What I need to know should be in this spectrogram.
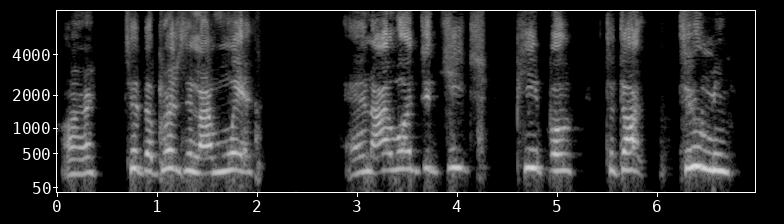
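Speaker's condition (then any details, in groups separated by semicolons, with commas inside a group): Cerebral palsy; uses wheelchair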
